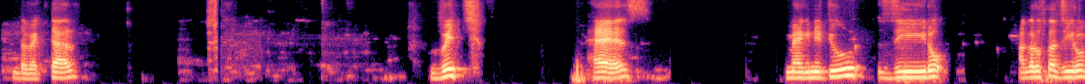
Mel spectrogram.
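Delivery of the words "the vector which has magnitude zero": each word spaced out slowly for notes; slow dictation. Shown as a demonstration. Teacher dictating a definition slowly to students. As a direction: dictate it slowly so they can write. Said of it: "लिख दीजिए इसको".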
